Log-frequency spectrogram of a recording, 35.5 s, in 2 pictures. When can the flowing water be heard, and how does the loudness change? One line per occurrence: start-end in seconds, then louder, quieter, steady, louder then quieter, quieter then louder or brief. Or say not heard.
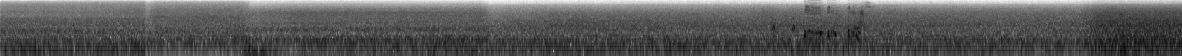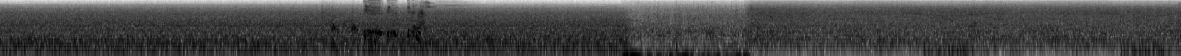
0.0-35.4 louder.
